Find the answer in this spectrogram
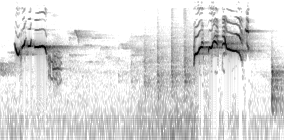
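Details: Oriental magpie-robin, high breeding condition, with a 'konslet' kacer song: two loud phrases of quick whistled notes and downward slurs, separated by a quiet stretch, with a short low note at the end.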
